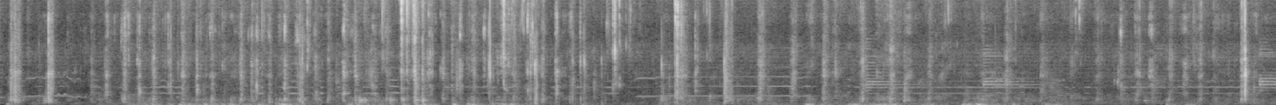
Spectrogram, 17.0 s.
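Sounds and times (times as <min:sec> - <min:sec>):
man chewing with crunchy clicks: 0:00.0 - 0:17.0.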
